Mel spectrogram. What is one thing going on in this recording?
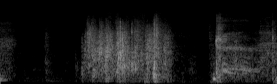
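Sheets of paper rustle and flutter through the air.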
